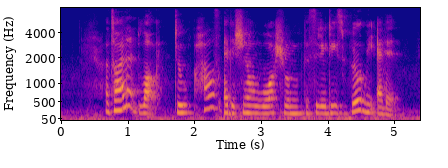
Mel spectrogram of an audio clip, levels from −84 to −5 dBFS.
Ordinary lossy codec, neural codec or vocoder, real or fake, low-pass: none; codec, 16 kHz, 2 kbps, FreqCodec, larger model; fake; none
